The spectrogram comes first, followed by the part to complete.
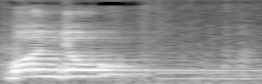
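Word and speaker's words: bonjour: Tulisannya bonjaur bacanya bonjow.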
